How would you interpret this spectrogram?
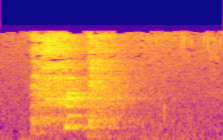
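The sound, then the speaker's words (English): A single short, clear cough, with a harsh burst of breath that fades quickly into quiet. No one speaks. “So we hear a cough.”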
